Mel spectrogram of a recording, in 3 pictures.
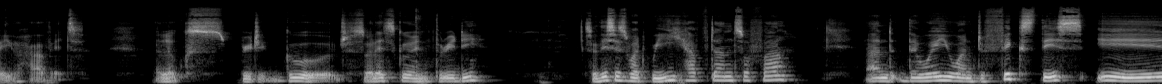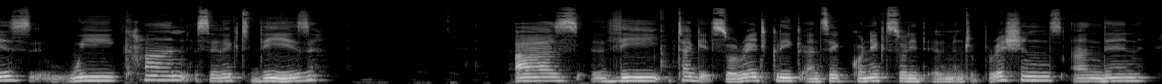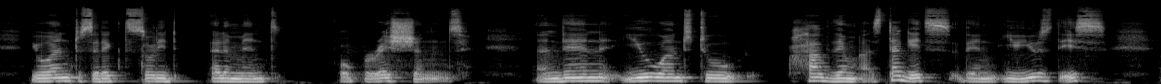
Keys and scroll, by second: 0.0-0.1 typing, 12.2 Escape, 15.5 Escape, 32.6 Escape.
